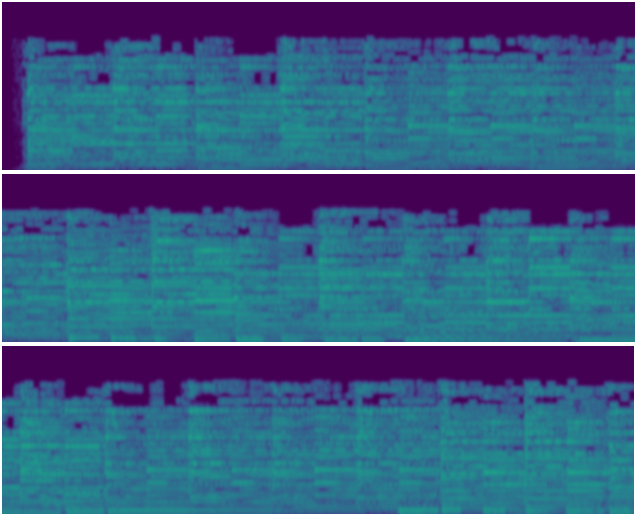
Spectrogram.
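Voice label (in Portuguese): ROMANTICA, Telemensagens, Românticas masculino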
